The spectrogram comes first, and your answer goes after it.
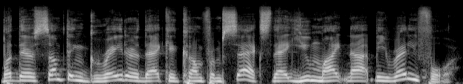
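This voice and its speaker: Man in his thirties, preachy monologue, repetitive, slightly high voice, dry sound. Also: normal speed, a little mellow, no echo. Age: 30s. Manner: earnest, preachy, repeats himself. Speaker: show host. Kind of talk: casual monologue to camera.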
